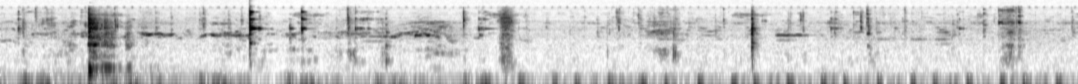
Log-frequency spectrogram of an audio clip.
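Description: Metal spoons clinking and tapping against ceramic soup bowls during a meal: a scatter of sharp, irregular clinks, the loudest about two and a half seconds in.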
